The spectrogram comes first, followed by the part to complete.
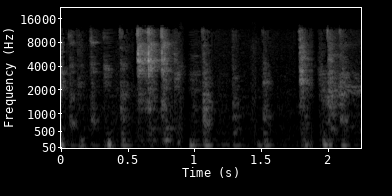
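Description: Typing on a computer keyboard: a quick, uneven run of soft key clicks as cell text is entered.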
